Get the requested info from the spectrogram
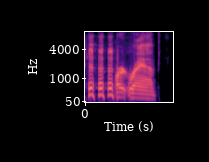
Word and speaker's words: Hartranft: Hartranft.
